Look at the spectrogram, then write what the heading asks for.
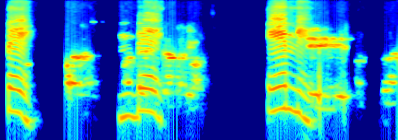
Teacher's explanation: se caracterizan porque los labios se tocan al pronunciarlos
